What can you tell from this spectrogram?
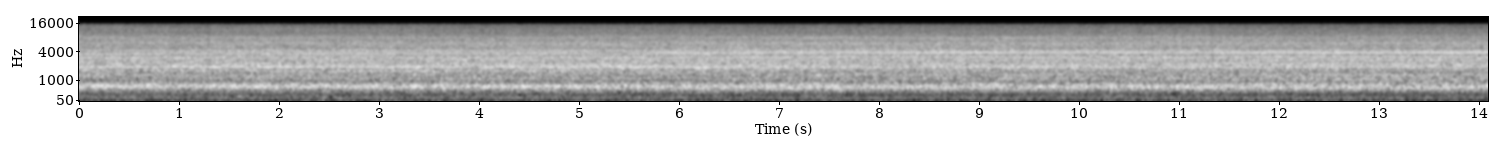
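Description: Handheld hair dryer running steadily: a loud, even rush of blown air with a thin, steady high whine from its motor.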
